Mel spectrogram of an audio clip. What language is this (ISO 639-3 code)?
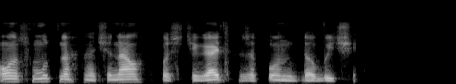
rus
